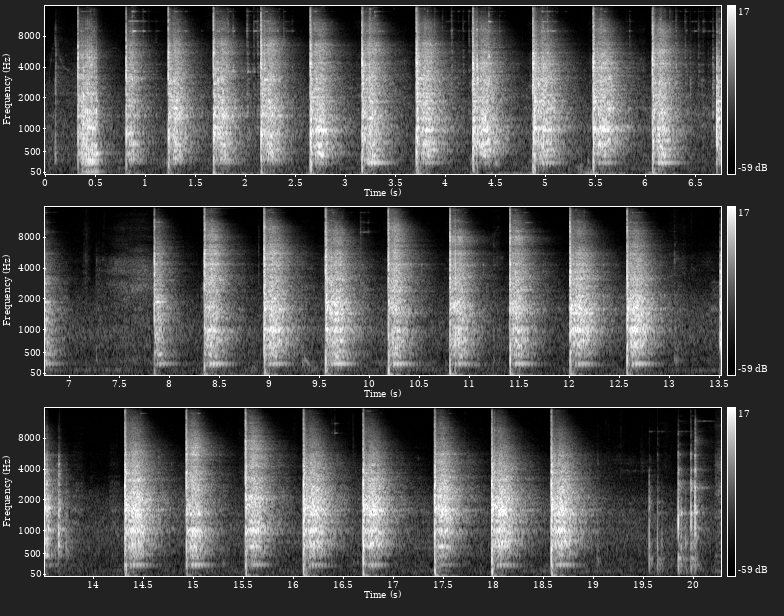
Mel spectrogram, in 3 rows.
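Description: Repeated hammer blows knocking a bushing out of a BMW E30 rear beam arm, sharp metallic strikes in a steady rhythm of roughly one to two per second, loud and close with no talking.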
